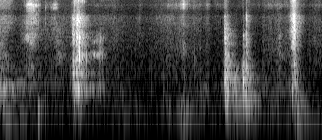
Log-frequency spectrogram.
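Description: Several short knocks and clatters as a galvanized spiral ventilation duct is handled and its plastic end caps are pulled off, the loudest about a second in.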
